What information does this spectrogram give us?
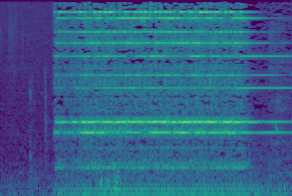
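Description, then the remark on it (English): A telephone ring sound effect rings in one continuous burst of about two seconds, a loud, steady, high-pitched bell tone, then cuts off and leaves a short quiet tail with no talking. “Tyler, play the phone ring.”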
